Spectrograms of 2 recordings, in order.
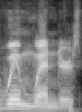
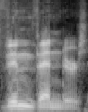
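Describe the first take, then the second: First: The name begins with a W sound. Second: The name begins with a V sound. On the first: The speaker calls it wrong. "It's spelled" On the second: The speaker calls it right. "but it's"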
